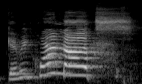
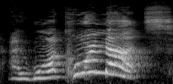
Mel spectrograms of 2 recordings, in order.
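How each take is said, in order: First: It is said in a higher, rising voice. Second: It is said in a deep, bassy voice.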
